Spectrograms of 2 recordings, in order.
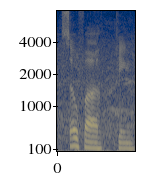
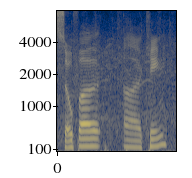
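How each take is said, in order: First: The two words are run together quickly. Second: The two words are said slowly, with a hesitation. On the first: It sounds like a rude intensifier. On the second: It sounds like a company name.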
